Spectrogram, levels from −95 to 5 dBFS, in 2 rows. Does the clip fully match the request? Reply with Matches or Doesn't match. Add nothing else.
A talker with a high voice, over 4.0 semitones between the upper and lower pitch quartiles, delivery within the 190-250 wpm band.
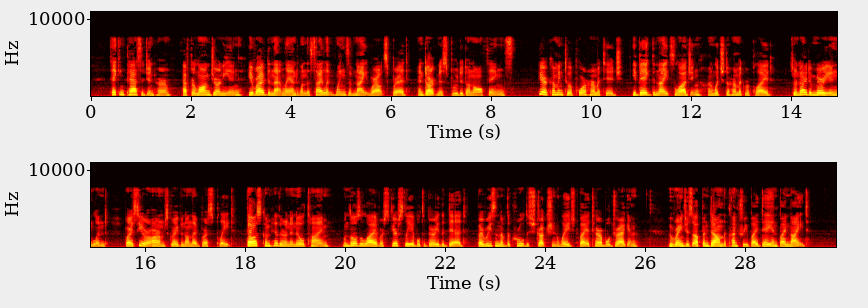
Doesn't match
